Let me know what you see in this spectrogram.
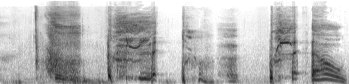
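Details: Repeated harsh adult coughs and throat-clearing with brief voiced gasps between bursts, performed during a comedy blooper; cough.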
